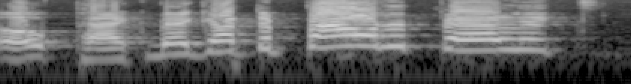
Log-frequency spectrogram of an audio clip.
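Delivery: high, slow, swooping, sing-song game-announcer voice. Recalling in-game announcements in the voice: Mario voice. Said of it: "He does the voice".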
